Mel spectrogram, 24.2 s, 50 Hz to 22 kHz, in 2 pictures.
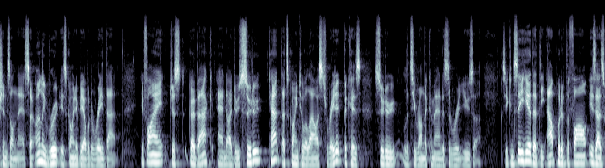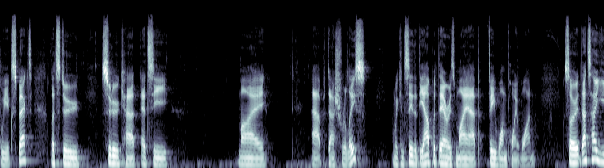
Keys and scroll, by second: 3.2 ctrl+a, 23.2 super+Tab.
